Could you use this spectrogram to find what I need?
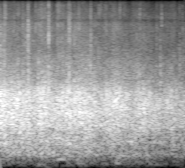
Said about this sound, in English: Isn't it good to have people and applause?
